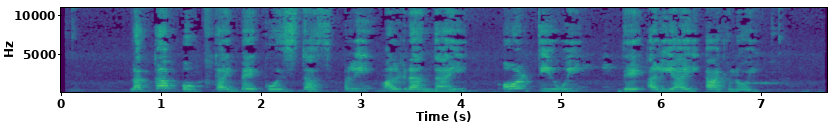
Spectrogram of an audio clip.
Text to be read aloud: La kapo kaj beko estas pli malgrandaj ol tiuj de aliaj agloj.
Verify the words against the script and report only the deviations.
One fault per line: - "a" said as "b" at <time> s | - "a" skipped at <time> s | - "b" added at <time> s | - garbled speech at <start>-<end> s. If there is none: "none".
none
